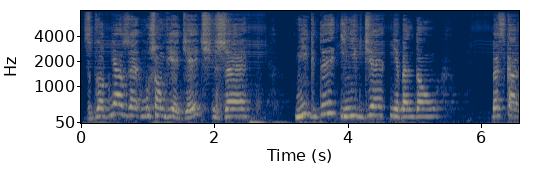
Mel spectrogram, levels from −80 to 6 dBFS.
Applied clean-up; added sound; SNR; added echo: neural separator model SepFormer DNS4.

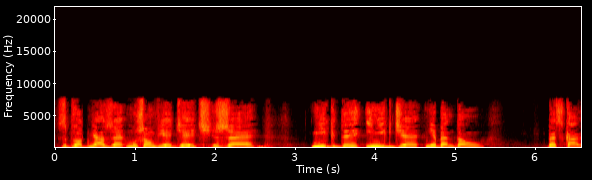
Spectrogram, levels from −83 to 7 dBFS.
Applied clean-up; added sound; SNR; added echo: none; none; none; none.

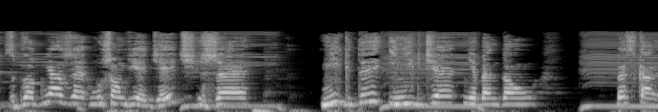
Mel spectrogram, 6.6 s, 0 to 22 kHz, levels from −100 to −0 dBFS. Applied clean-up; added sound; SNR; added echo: classical method WPE with log-MMSE.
